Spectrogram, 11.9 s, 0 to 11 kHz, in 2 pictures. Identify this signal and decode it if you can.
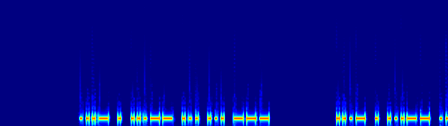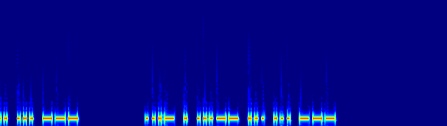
Morse code, heard as a keyed tone, about 28 wpm, 700 Hz. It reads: VE3SSO VE3SSO VE3SSO
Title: DXCC-100 Call Signs - 6 Characters - Repeated 3x - 28wpm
